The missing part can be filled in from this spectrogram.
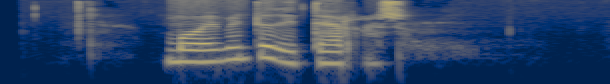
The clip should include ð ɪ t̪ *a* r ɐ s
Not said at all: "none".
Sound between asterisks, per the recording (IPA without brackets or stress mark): ɛ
